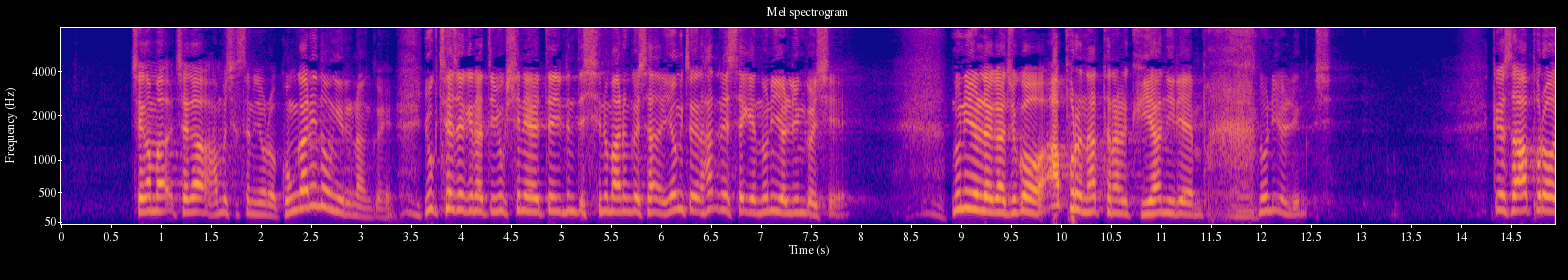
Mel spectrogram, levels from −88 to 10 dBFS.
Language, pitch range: Korean, 200-255 Hz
